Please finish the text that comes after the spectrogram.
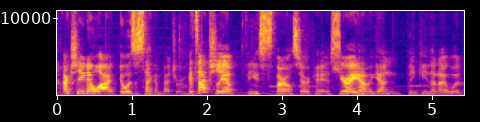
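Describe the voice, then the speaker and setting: A woman's voice: medium pitch, quick pace, fairly bright tone, faint music behind. A young woman from the San Diego area, narrating an apartment tour in a bubbly, chatty way with lots of fillers. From San Diego area, United States. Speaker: vlogger.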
